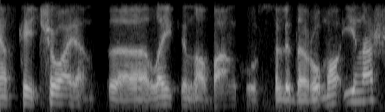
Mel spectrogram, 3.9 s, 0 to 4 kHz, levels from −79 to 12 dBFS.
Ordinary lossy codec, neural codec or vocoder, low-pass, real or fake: Opus, 16 kbps; vocoder, 22.05 kHz, 80 mel bands, Vocos; 3.6 kHz; fake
